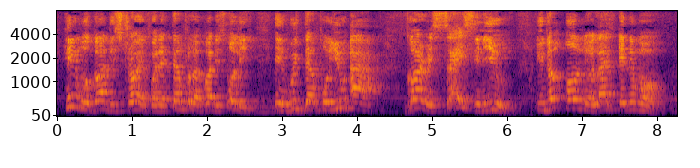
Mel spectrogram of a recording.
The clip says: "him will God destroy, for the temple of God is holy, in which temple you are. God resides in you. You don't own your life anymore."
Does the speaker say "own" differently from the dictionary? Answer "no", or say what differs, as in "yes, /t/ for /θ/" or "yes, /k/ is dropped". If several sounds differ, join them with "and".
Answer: no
